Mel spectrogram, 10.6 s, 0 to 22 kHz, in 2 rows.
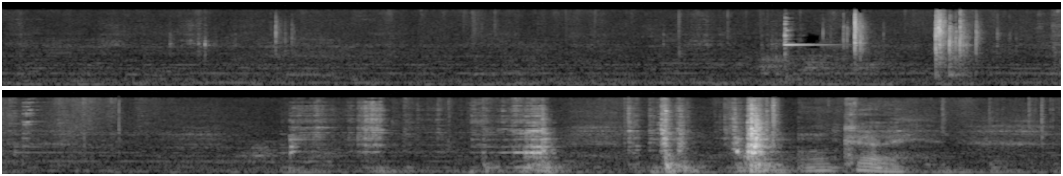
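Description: Steel brake drum being test-fitted over the new rear brake shoes and wheel studs of a 1967 Mustang: a few sharp clicks about four seconds in, then metal clinks and scraping in the last few seconds as the drum goes on.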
